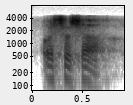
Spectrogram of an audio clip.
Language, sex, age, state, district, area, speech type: Bodo, male, 30-45, Assam, Chirang, rural, conversation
